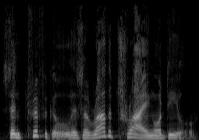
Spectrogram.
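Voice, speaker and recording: A man playing a stern, condescending military psychologist in a radio drama, speaking in a measured, formal way. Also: on the high side, sing-song, no echo. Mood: cool, cautioning. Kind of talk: 1950s radio drama acting.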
